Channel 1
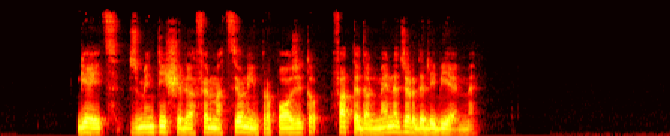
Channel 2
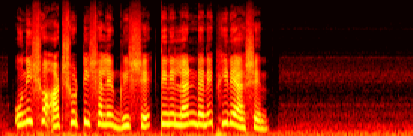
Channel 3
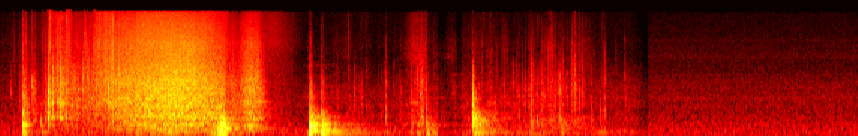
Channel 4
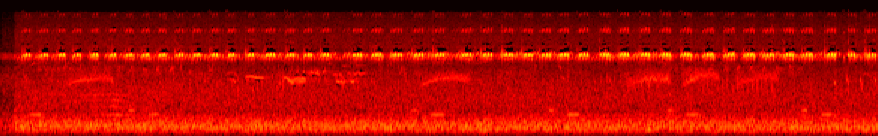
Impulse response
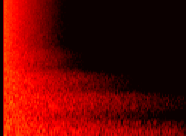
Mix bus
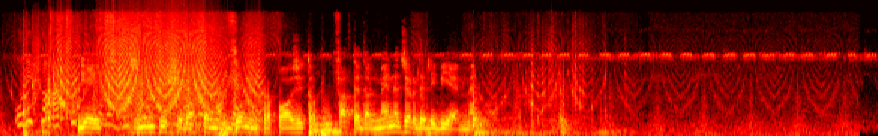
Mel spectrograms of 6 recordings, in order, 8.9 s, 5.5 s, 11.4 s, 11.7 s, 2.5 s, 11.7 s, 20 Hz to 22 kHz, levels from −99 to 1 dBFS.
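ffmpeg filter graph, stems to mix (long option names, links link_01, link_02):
-filter_complex "[0:a]volume=0dB[link_01];[1:a]volume=-14dB[link_02];[2:a]aphaser=in_gain=1:out_gain=1:delay=1.6:decay=0.66:speed=1.6:type=triangular,asoftclip=type=tanh:threshold=-15.5dB,volume=-2dB[link_03];[3:a]alimiter=level_in=3.5dB:limit=-24dB:level=0:latency=1:release=19,volume=-3.5dB,asplit=2[link_04][link_05];[link_05]adelay=6.6,afreqshift=-0.5[link_06];[link_04][link_06]amix=inputs=2:normalize=1,volume=-16dB[link_07];[link_01][link_07]amix=inputs=2:normalize=0,equalizer=frequency=630:width_type=o:width=0.67:gain=6,equalizer=frequency=1600:width_type=o:width=0.67:gain=-6,equalizer=frequency=4000:width_type=o:width=0.67:gain=11,equalizer=frequency=10000:width_type=o:width=0.67:gain=-4,alimiter=limit=-10dB:level=0:latency=1:release=244,volume=0dB[link_08];[link_02][link_03][link_08]amix=inputs=3:normalize=0,acompressor=threshold=-27dB:ratio=4"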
